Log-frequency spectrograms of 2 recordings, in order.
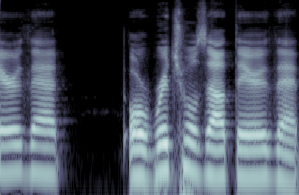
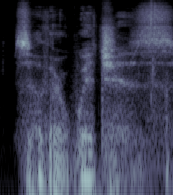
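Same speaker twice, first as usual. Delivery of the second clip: slow hushed whisper; spooky whisper; 15 dB quieter, much slower than usual. Pretend. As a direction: breathe it out slowly like a secret. Spooky whisper about witch cats.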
